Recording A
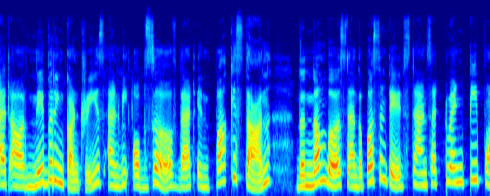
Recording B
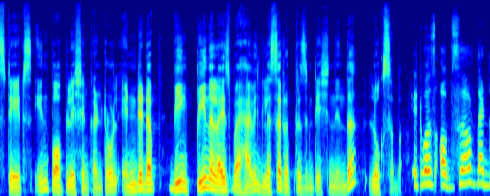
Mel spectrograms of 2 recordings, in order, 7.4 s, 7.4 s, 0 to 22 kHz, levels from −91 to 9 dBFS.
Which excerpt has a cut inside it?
B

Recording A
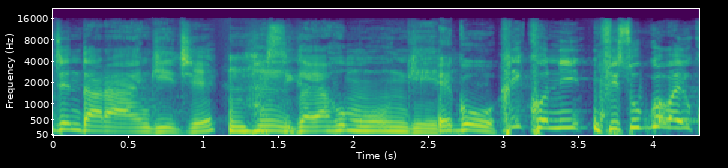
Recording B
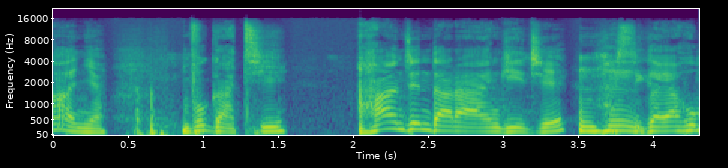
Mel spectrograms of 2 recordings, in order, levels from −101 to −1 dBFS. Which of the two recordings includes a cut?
A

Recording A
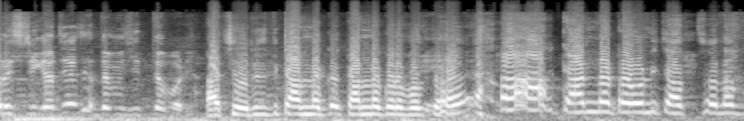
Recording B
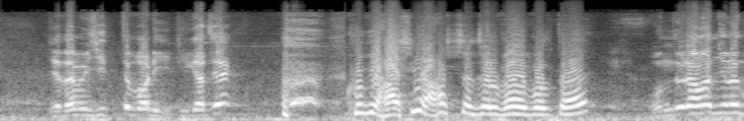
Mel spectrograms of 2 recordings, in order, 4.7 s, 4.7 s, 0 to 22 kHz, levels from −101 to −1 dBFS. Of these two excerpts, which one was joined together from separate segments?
B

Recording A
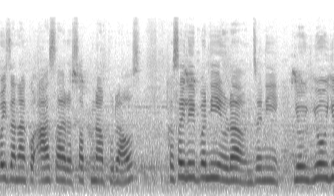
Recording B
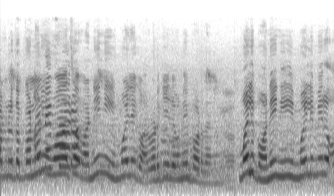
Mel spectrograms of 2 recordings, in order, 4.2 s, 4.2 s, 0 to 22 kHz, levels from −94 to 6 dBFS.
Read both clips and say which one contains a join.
B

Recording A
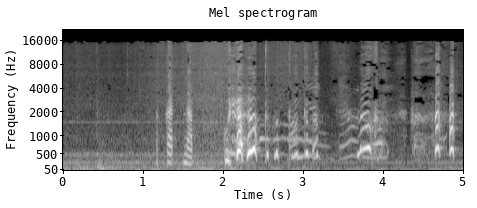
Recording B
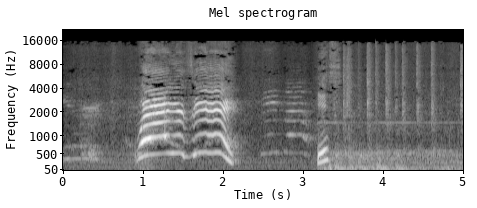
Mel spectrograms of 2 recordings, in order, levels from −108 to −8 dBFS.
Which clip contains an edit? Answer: B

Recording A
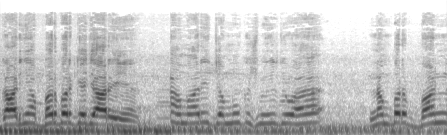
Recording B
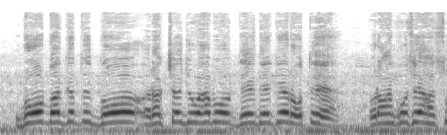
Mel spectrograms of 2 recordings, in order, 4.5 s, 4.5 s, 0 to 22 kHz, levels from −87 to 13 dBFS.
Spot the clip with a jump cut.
A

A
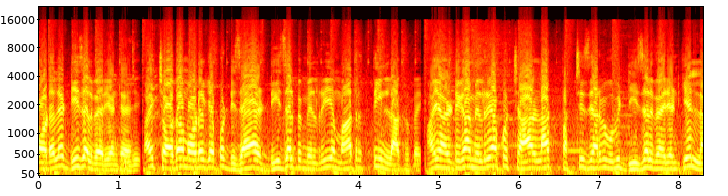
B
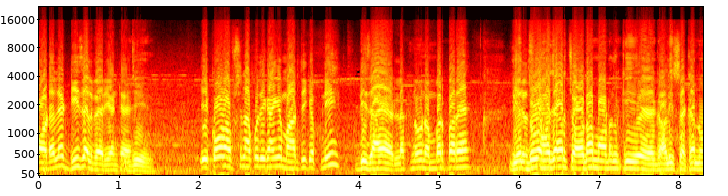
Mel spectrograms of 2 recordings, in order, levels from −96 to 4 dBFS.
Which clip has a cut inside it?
A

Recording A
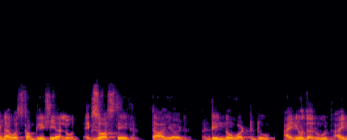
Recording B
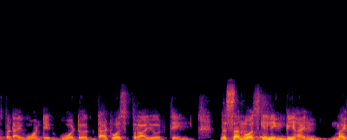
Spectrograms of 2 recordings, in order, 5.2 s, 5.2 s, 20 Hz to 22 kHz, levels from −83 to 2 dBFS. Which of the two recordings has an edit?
A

